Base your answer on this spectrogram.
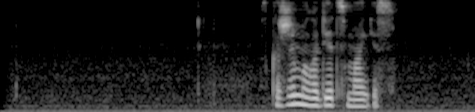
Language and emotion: Russian, neutral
